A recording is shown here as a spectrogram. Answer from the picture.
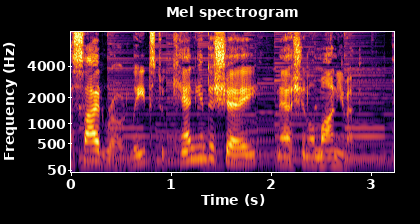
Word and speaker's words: de Chelly: road leads to Canyon desay National Monument it's spelled Chelli but trust me it's desay it's the first of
